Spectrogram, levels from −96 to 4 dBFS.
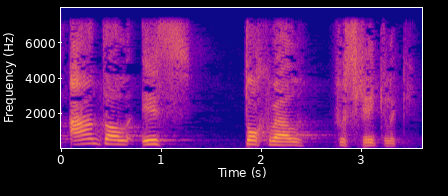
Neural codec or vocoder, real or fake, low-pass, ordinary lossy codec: none; real; 7.2 kHz; none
